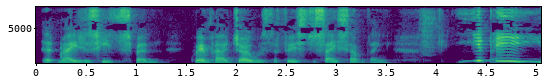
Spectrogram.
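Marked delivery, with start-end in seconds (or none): 4.2-5.0 high, loud whoop of joy; joyful yell. A narrator's reading. Grandpa leaping to grab Charlie's hand, joyful loud yell. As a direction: whoop it out with glee. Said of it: "he yelled out".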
